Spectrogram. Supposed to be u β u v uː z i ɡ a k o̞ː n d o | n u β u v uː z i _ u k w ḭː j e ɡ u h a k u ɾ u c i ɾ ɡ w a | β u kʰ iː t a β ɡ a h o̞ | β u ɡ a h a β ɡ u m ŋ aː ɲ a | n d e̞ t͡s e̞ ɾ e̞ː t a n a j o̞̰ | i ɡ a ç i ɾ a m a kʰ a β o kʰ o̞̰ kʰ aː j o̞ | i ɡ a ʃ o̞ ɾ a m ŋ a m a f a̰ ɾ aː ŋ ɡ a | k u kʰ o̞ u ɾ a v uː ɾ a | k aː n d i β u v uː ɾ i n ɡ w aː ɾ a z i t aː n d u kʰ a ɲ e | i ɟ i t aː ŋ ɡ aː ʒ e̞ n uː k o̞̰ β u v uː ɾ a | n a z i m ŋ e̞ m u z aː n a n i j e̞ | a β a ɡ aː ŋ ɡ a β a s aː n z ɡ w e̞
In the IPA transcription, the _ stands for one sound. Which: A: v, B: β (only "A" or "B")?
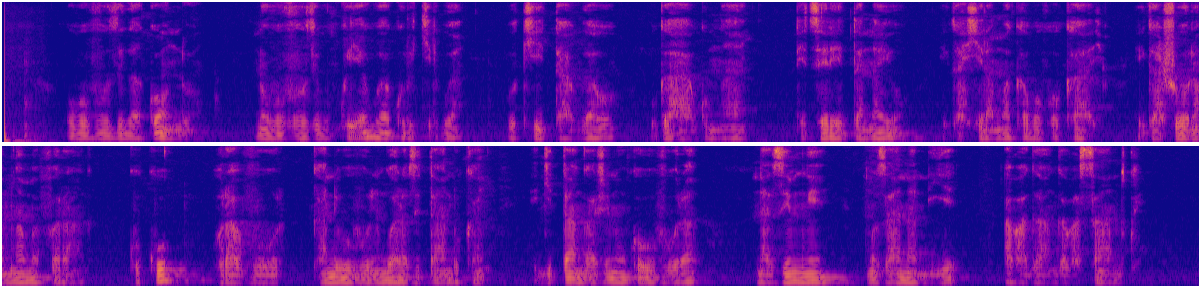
B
